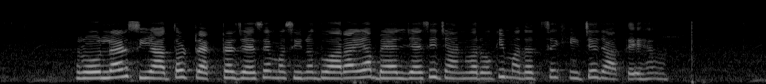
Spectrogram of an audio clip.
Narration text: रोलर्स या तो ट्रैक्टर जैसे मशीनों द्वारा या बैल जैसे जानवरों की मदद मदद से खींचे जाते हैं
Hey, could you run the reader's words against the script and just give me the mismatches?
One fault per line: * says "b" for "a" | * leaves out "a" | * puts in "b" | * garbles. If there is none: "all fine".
* leaves out "मदद"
